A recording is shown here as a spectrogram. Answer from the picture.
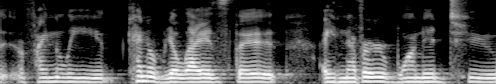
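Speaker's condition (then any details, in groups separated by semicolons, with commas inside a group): No condition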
